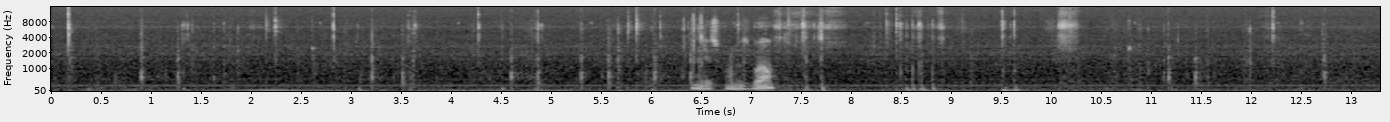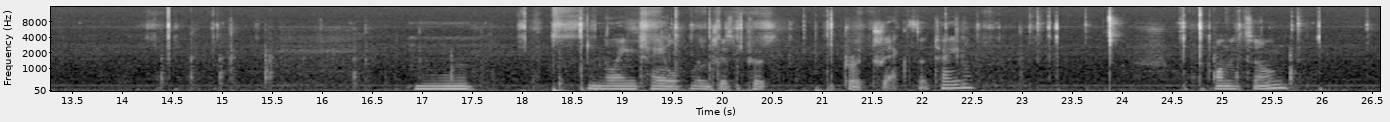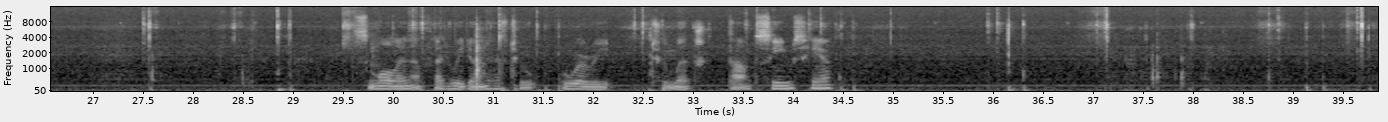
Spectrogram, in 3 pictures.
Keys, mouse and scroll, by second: 2.4-4.3 right drag, 4.3-6.0 middle drag, 6.0 right click, 7.8 ctrl+e, 8.8 a, 8.9 a, 9.8 u, 13.1-15.1 middle drag, 18.8 KP_7, 20.1 a, 20.3 a, 21.3 alt+h, 23.3-25.1 right drag, 23.8-25.7 drag, 25.3 middle click, 25.3 right click, 26.0-27.8 right drag, 26.6-28.6 drag, 26.6 middle click, 29.0 u, 31.3 a, 31.8 r, 32.8 g, 34.3-36.2 drag, 34.8 r, 36.3 g, 39.0-39.8 drag, 39.3 r.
